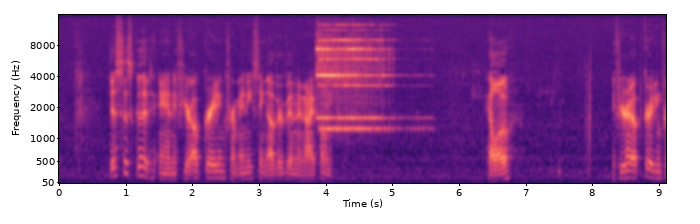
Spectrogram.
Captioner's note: phone rings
